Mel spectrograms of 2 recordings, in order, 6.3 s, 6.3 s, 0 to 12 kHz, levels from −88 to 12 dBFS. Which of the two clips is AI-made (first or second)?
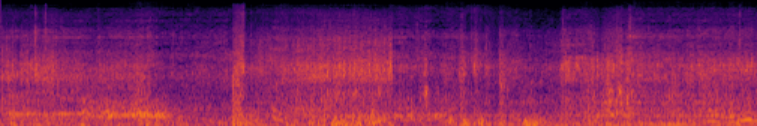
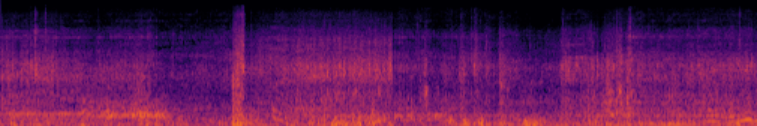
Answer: first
